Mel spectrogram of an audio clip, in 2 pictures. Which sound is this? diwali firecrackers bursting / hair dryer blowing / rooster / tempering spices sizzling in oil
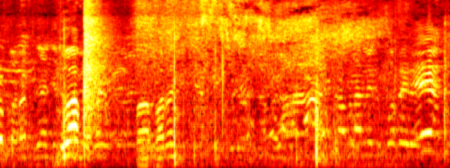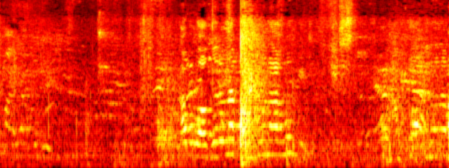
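diwali firecrackers bursting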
